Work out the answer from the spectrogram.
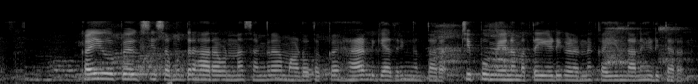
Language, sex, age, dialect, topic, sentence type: Kannada, female, 25-30, Dharwad Kannada, agriculture, statement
